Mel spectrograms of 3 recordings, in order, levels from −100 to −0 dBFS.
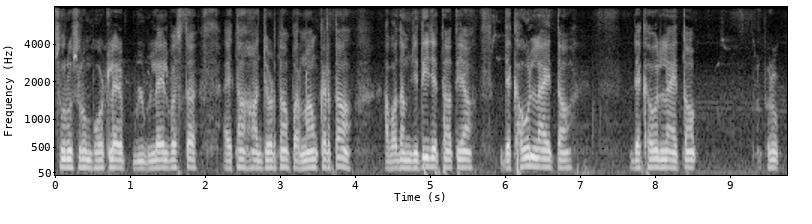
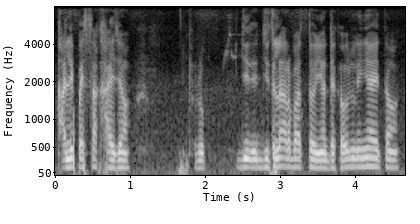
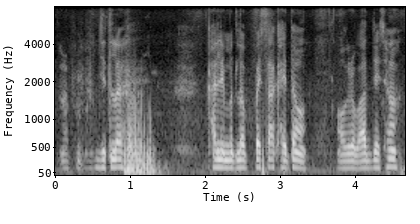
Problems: none marked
